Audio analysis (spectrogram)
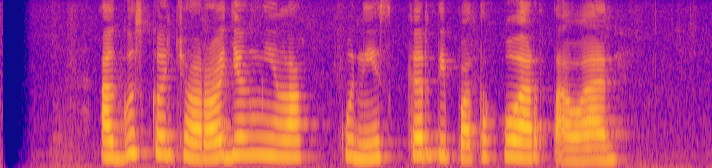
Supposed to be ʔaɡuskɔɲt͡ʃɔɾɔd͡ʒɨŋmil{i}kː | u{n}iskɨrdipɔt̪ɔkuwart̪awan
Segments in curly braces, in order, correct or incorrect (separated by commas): incorrect, correct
